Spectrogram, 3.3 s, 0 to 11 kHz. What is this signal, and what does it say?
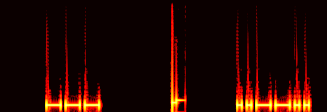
Morse code, heard as a keyed tone, about 25 wpm, 700 Hz. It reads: O ?
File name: Single Character (Letter:Number:Punctuation:Prosign) - Rapid-Fire - 25wpm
